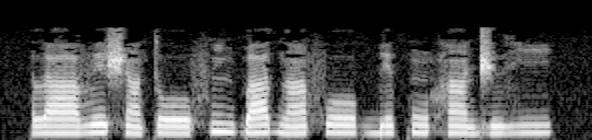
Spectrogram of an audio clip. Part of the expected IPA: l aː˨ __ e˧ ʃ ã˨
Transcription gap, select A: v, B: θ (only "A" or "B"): A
